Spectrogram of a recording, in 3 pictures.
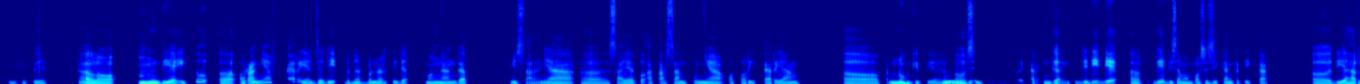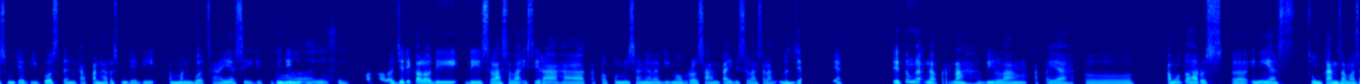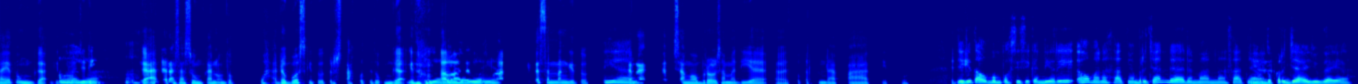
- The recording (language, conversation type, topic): Indonesian, podcast, Cerita tentang bos atau manajer mana yang paling berkesan bagi Anda?
- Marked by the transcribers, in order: cough; in English: "fair"; other background noise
